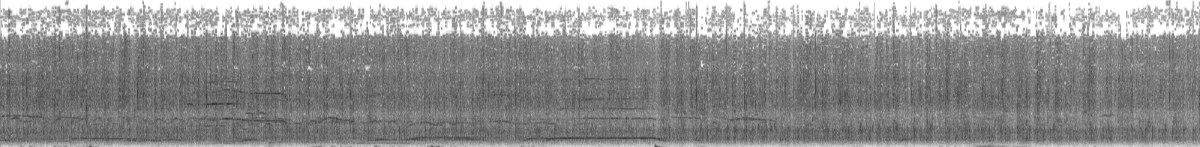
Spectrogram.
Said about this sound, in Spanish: No sé cómo llamarlo, pero de que aplaudamos la resurrección de Jesucristo, porque gracias a esa resurrección nuestra fe tiene el mayor sentido posible. ¿Estamos? Así que aplaudamos la resurrección de Jesús.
